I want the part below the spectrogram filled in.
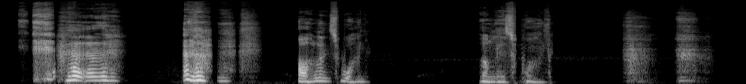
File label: Ceremony End Mumbling; Narmer Outpost; Chamber Ceremony End; Ostron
